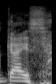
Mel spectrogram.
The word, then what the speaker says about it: Geis: My name is Geis. – Gage Geis. – It's supposed to be first syllable of your name plus ice.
